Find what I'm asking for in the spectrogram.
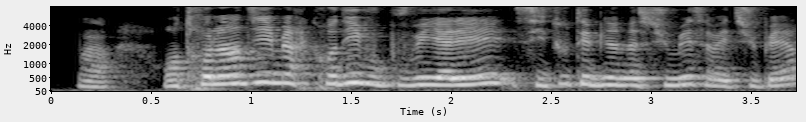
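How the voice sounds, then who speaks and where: The voice moves at a fairly quick pace with ordinary pitch variation. Audible room echo surrounds it. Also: woman. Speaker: tarot reader. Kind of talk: weekly tarot reading video. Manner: animated; hesitant with fillers.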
